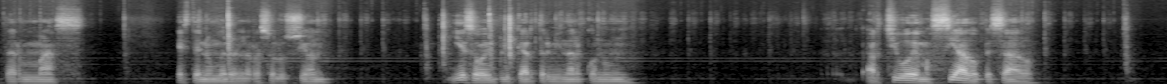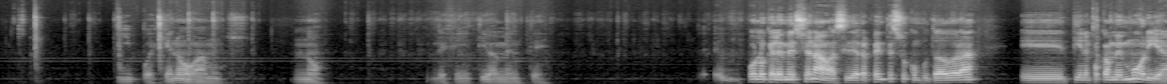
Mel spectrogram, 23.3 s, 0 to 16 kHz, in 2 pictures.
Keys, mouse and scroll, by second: 3.8-5.4 ctrl+drag, 5.6 ctrl+shift+middle click, 6.4-12.4 ctrl+shift+drag, 13.4 ctrl+click, 14.4-15.5 ctrl+drag, 16.2-22.6 ctrl+drag.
